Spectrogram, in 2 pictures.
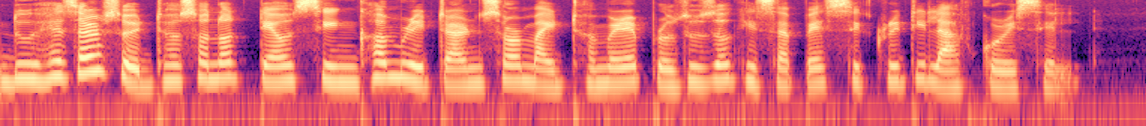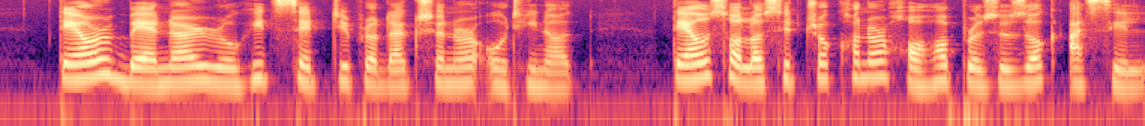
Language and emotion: Assamese, neutral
